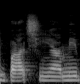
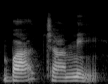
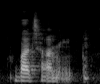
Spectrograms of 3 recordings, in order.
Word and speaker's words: Baciami: So I used to say Baciami, but I recently learned that the correct pronunciation is Baciami. So Baciami.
